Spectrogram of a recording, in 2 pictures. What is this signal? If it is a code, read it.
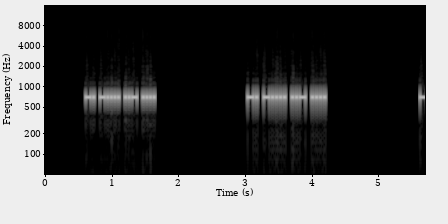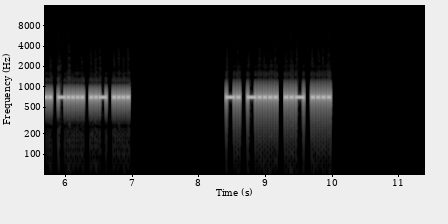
Morse code, heard as a keyed tone, about 37 wpm, 700 Hz. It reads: N6UH N6UH N6UH N6UH
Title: Speed Racing - USA 1x2 Call Signs 30wpm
